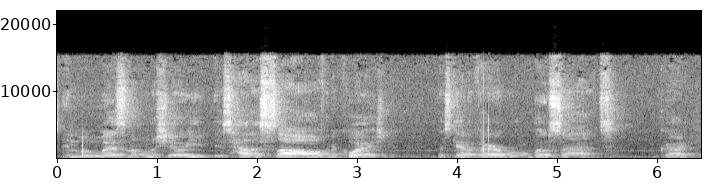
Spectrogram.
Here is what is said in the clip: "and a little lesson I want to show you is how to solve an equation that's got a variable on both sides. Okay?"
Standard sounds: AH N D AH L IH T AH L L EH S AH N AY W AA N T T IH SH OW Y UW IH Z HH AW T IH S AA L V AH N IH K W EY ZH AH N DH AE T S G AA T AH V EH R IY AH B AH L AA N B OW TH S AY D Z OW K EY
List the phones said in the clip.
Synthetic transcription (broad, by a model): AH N AH L IH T L L EH S AH N AY W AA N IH SH OW Y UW IH Z HH AW T IH S AA L V AH N IH K W EY ZH AH N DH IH T S G AA T AH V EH R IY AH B L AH N B OW TH S AY D Z OW K EY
